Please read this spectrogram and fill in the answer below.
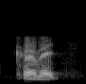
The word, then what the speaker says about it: Kermit: Kermit, K-E-R-M-I-T. Last name is White, W-H-I-T-E.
